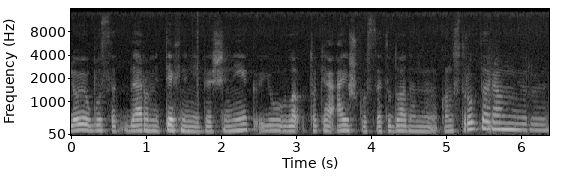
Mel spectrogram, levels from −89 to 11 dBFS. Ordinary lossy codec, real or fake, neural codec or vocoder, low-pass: AAC, 96 kbps; real; none; 14.4 kHz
